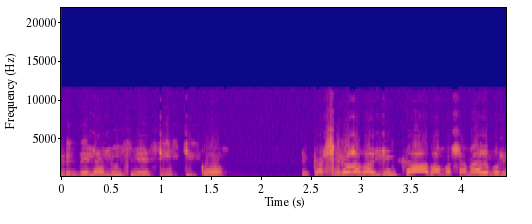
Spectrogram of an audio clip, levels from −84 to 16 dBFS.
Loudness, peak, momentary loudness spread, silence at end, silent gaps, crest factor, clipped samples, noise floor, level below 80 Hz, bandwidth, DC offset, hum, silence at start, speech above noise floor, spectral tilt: -22 LUFS; -6 dBFS; 9 LU; 0 s; none; 18 dB; under 0.1%; -53 dBFS; -66 dBFS; 11.5 kHz; 0.4%; none; 0 s; 30 dB; -1.5 dB/octave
